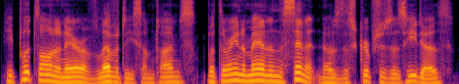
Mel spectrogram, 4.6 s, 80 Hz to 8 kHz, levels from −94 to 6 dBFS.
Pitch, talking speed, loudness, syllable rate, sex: 135 Hz, 285 wpm, -18 LUFS, 7.4 syllables/s, male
